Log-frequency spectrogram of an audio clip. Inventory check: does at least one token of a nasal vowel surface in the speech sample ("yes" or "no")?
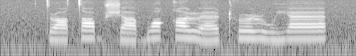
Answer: no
